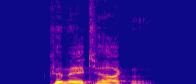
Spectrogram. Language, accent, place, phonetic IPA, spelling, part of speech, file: German, Germany, Berlin, [ˈkʏml̩ˌtʏʁkn̩], Kümmeltürken, noun, De-Kümmeltürken.ogg
- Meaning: plural of Kümmeltürke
